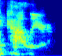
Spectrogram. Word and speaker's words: Kalir: And just when he signs it without that yod, it's, so it's chaser, so it's still killer or kaler. We say kalir, but presumably he didn't just put the yod in there, and only when I write it with the yod do I pronounce it that way.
